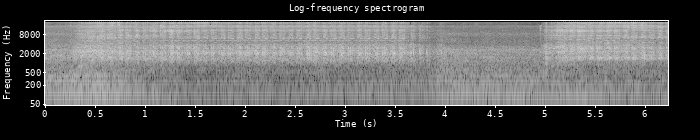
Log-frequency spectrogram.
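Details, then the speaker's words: Honda Sniper 155 scooter that won't start, with engine check light, cranked on starter: fast, even whir with no compression chug; loss of compression is suspected. "so Ayun kung narinig niyo siguro yung starter niyo dire-diretso isang pala tandaan na kung saan pwedeng ang sira nito loose compression"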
